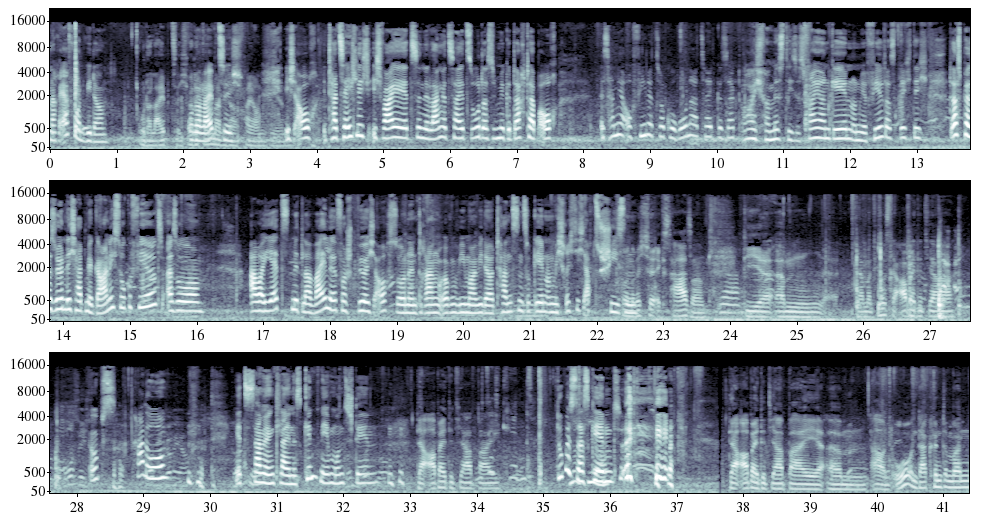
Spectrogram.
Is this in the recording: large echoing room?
no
